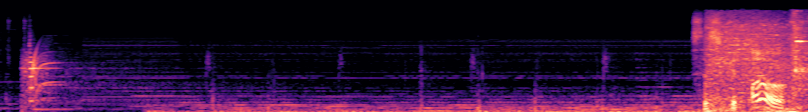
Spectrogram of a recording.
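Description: Glass shatters in a video game: a loud, harsh crashing burst at the end, after a quiet stretch of low hum with faint, evenly spaced ticks and an earlier brief sharp clatter.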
